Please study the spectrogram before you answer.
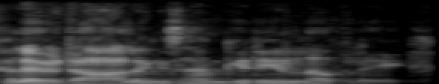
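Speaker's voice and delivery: a hint of a tea-drinking old gentleman; Gideon Lovely. Wizard greeting the party over tea, lightly voiced as a low, soft older gentleman. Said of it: "he's always drinking tea".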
